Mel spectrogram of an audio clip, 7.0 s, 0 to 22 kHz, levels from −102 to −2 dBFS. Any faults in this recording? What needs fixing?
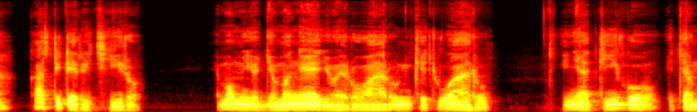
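Nothing in the audio needs to be fixed, as no faults can be heard.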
